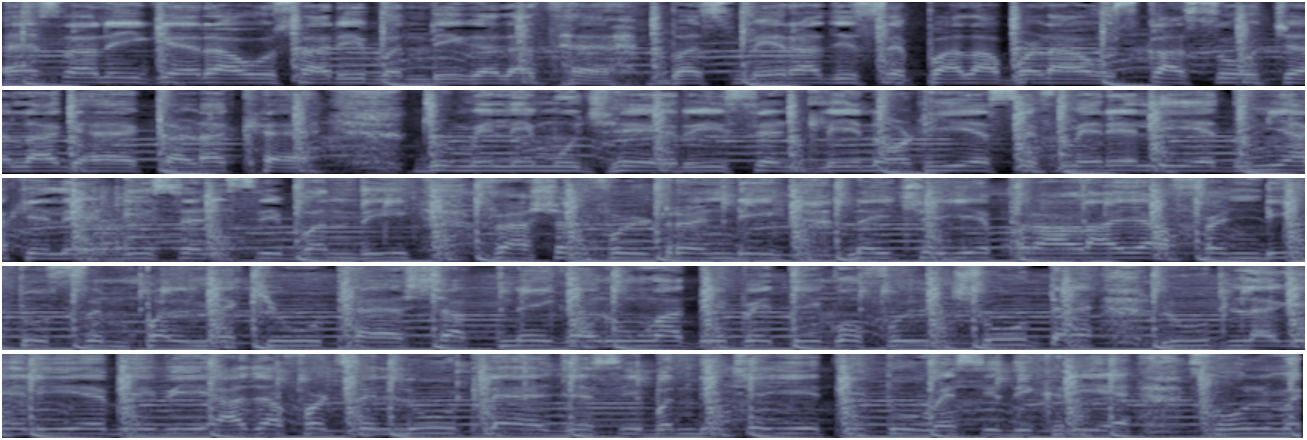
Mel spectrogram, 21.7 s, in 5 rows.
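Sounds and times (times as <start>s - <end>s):
rap music: 0.0s - 21.7s.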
